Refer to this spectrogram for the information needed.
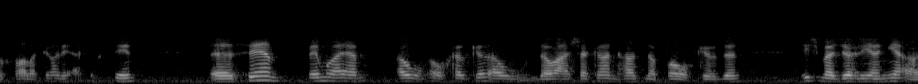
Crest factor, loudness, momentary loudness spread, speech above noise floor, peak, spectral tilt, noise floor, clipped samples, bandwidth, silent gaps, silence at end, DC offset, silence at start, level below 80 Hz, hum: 20 dB; -37 LUFS; 13 LU; 26 dB; -18 dBFS; -7.5 dB/octave; -63 dBFS; under 0.1%; 4.1 kHz; none; 0 s; under 0.1%; 0 s; -76 dBFS; none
